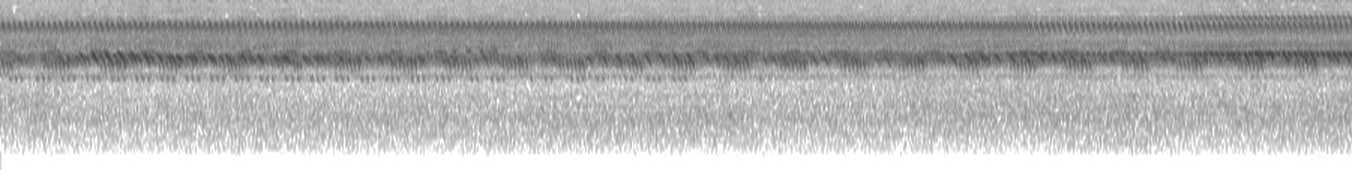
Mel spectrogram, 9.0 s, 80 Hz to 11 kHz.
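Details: Bell crickets and other crickets sing together in Narita, Chiba, Japan, recorded with a TASCAM Portacapture X8. Bright overlapping trills form a steady, shimmering wall of sound, gently pulsing about four times a second, with slight swells toward the end.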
